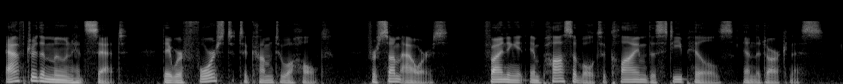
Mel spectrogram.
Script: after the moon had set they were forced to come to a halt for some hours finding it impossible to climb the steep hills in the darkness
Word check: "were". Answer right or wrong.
right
